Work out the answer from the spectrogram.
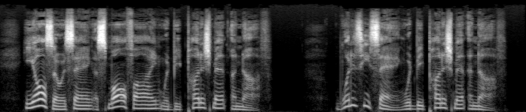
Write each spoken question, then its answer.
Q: What is he saying would be punishment enough?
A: He is saying a small fine would be punishment enough.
